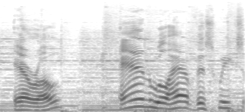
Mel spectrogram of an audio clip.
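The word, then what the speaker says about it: Ayro: Well, did I pronounce it right, Arrow? You did. It's spelled a little odd with A-Y-R-O, but it is pronounced Arrow.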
